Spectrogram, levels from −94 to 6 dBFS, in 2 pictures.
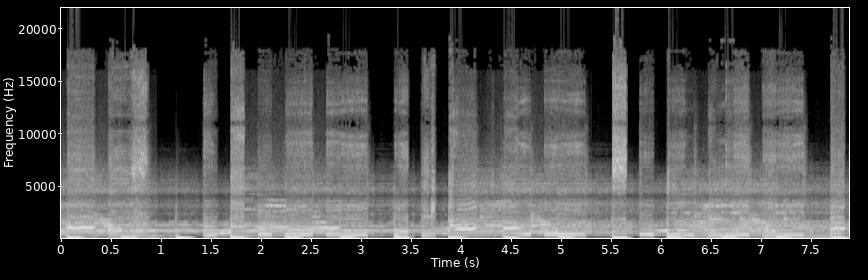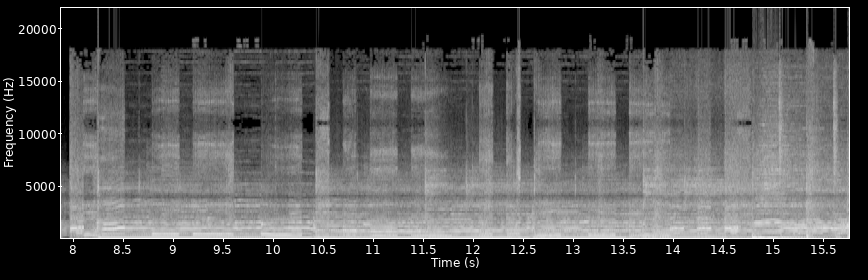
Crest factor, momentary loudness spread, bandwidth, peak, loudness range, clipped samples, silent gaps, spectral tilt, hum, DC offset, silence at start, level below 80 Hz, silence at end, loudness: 10 dB; 4 LU; 19 kHz; 0 dBFS; 2 LU; 0.3%; none; -4.5 dB/octave; none; 0.2%; 0 s; -18 dBFS; 0 s; -12 LUFS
